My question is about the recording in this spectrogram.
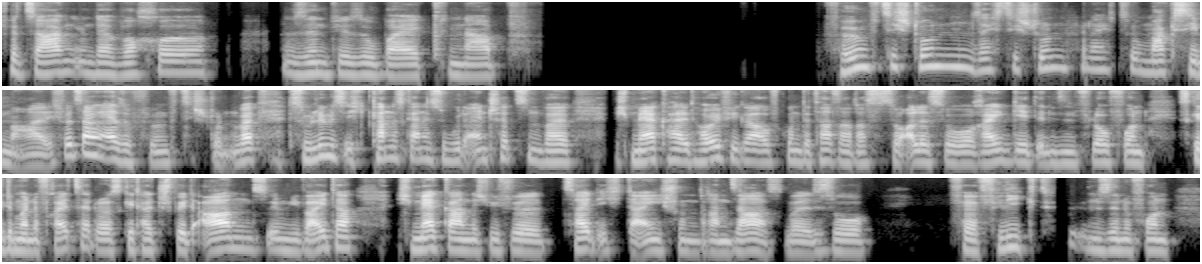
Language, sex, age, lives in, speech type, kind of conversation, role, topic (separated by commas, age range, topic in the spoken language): German, male, 25-29, Germany, conversation, advice, user, Wie setze ich klare Grenzen, wenn die Arbeit oft in meine Freizeit hineinragt?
